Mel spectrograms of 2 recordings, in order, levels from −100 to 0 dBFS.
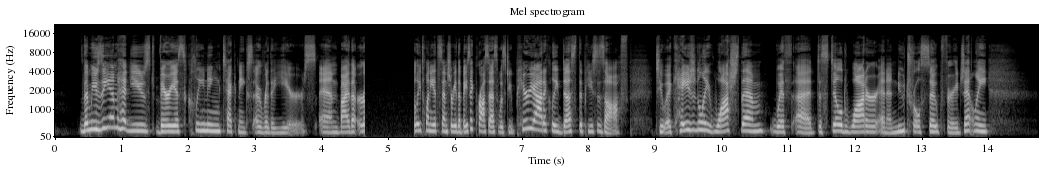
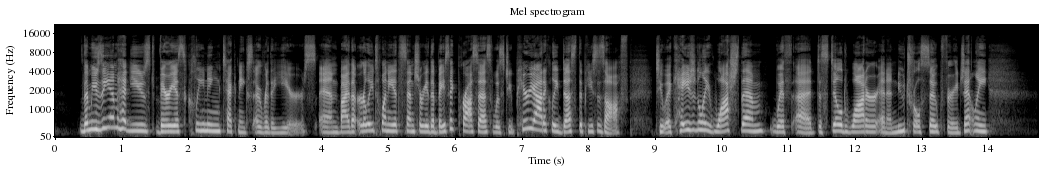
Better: second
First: audio freezing; at 4.5 s for 0.5 s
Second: none

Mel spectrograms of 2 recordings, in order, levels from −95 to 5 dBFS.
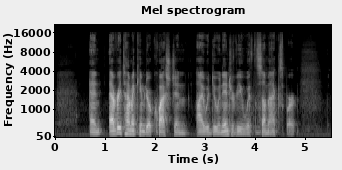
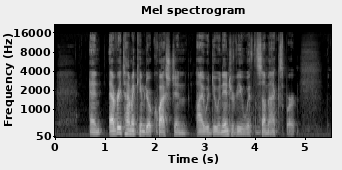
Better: second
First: muffled; slightly; fading above 2.5 kHz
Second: none

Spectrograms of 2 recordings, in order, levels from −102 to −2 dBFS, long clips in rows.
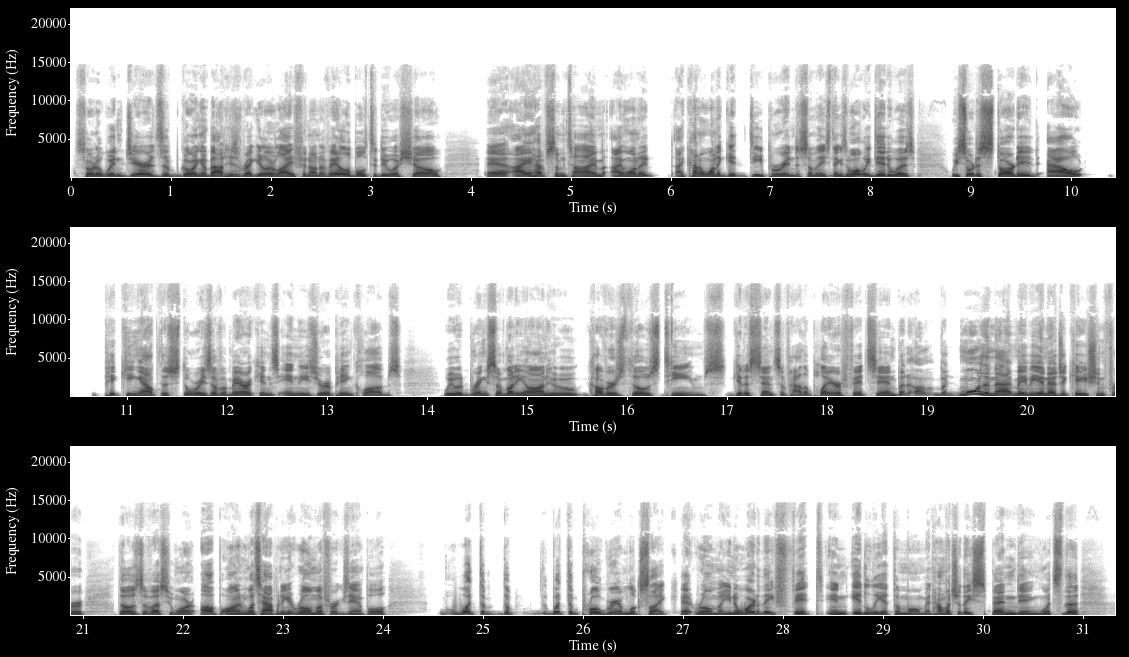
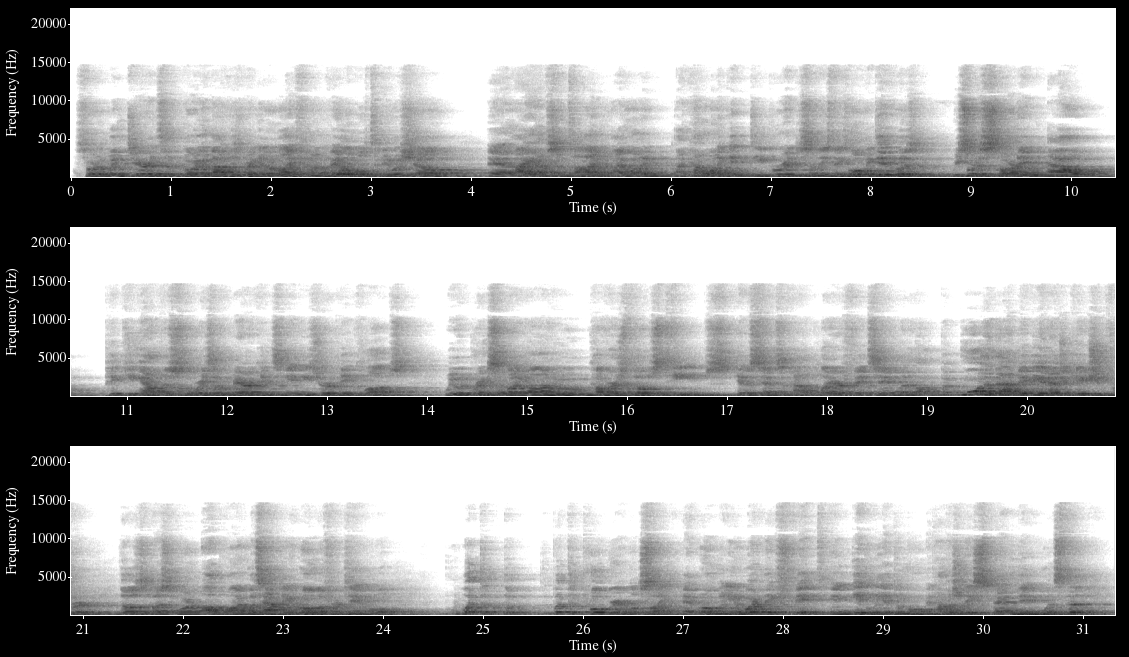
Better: first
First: none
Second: off-mic speech; far // room echo; strong; dies away in 1.1 s

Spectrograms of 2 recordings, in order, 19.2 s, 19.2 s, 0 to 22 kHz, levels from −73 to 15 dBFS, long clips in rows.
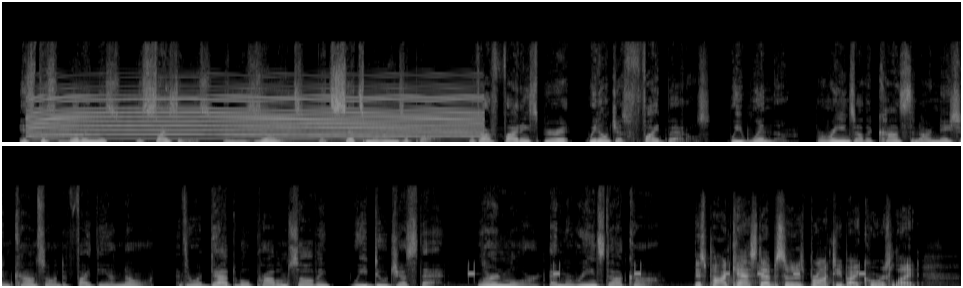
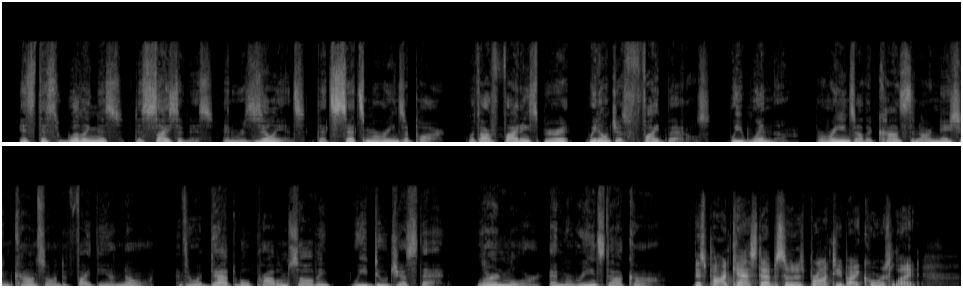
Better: second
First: siren; loud; until 5 s; peak 3 dB above the speech // phone ringing; noticeable; from 14 to 18 s; peak 7 dB below the speech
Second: none

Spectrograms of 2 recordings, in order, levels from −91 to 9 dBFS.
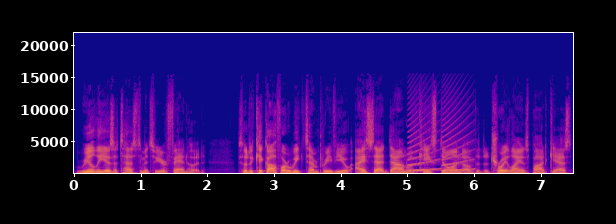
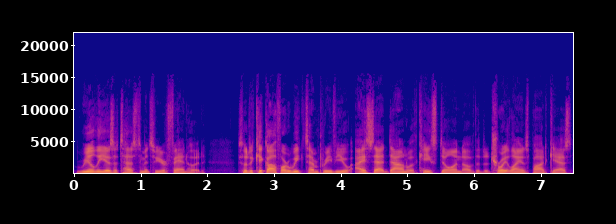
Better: second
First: siren; noticeable; from 5 to 6 s; peak 6 dB below the speech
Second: none

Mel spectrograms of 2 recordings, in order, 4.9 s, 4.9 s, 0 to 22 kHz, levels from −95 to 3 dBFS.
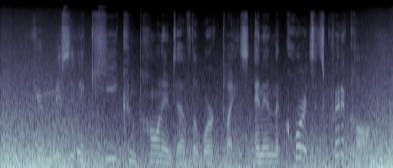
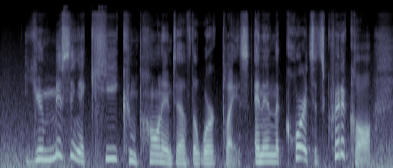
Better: second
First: wind noise on the microphone; heavy; 1 dB below the speech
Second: wind noise on the microphone; occasional gusts; 25 dB below the speech

